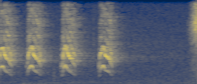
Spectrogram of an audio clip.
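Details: A noisy parakeet, one of many on an allotment plot, gives four harsh, grating squawks in quick succession, about three per second, with another starting as it ends, over a faint low background rumble.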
